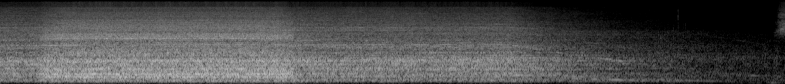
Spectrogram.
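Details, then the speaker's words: Kirby vacuum airflow test: loud steady motor roar that drops and softens as the head tips over the edge, then winds down; the change is airflow rather than the motor, showing strong, healthy airflow. "the same difference your vacuum cleaner this Kirby is still making the same change that's airflow you're hearing"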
